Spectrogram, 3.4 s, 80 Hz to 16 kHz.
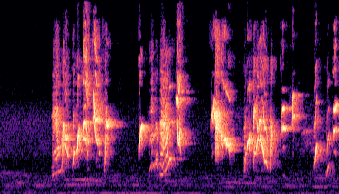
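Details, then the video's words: Young European goldfinch, three months old, hatched in 2015, singing a rapid, bright twittering song of tinkling, chattering notes in quick bursts separated by brief pauses, over a faint low hum. "Φετηναρι 2015 καρδερίνα"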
